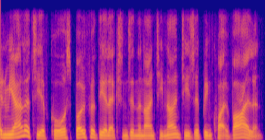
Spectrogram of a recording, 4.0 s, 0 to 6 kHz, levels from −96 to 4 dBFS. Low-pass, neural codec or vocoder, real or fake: 5.4 kHz; none; real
